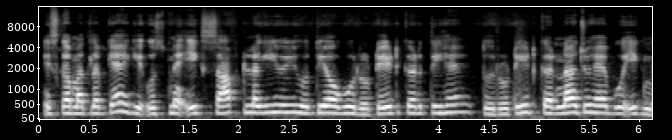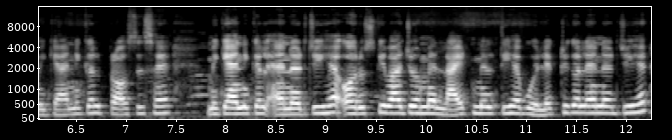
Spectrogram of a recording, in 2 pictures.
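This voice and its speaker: An Indian woman with a medium-pitched voice teaches an exam-prep science lesson. She poses questions and answers them herself, repeats key points, and mixes in English technical terms.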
